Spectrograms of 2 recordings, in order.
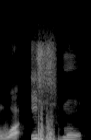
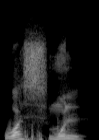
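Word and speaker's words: وَاسْمُ: Jadi dibacanya bukan wa ismu tapi wasmul. Kenapa? Karena ini namanya adalah hamzah wasol gitu.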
